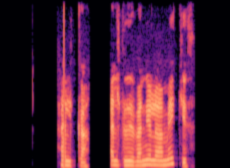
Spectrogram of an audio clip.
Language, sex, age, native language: Icelandic, female, 20-29, Icelandic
